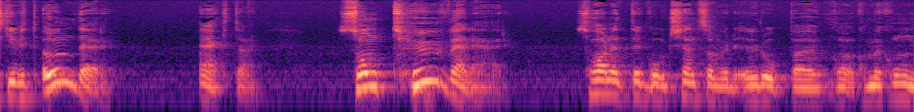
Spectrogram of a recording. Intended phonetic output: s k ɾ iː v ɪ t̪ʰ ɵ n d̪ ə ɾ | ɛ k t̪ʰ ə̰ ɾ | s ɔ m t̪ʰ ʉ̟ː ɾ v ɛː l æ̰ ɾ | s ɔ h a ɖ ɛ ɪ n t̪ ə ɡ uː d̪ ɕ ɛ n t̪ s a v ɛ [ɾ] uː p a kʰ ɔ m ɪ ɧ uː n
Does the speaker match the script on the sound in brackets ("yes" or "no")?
yes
